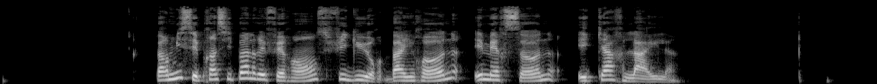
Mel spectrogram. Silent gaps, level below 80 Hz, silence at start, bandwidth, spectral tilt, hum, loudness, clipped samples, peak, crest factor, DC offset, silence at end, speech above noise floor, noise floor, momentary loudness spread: none; -60 dBFS; 1.55 s; 16 kHz; -4 dB/octave; none; -17 LUFS; under 0.1%; -2 dBFS; 18 dB; under 0.1%; 2 s; 72 dB; -90 dBFS; 7 LU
